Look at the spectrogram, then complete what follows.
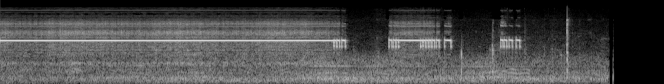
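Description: Electronic carp bite alarm sounding one continuous high tone as a carp runs off with the line: a full run. About three and a half seconds in, the tone breaks into a few short beeps, then stops as the rod is lifted off the alarm.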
